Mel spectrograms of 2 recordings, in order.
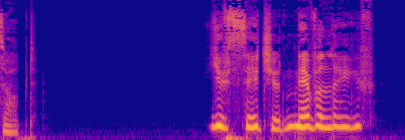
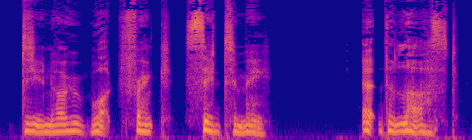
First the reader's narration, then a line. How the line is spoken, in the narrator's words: croaked from the doorway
